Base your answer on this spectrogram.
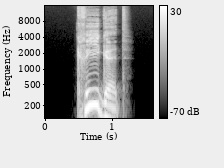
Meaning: second-person plural subjunctive I of kriegen
- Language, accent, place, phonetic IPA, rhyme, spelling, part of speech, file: German, Germany, Berlin, [ˈkʁiːɡət], -iːɡət, krieget, verb, De-krieget.ogg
